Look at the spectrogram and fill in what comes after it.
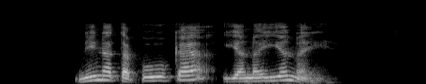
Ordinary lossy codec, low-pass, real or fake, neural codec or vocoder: Opus, 24 kbps; 7.2 kHz; fake; codec, 16 kHz, 4.8 kbps, FACodec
